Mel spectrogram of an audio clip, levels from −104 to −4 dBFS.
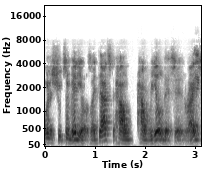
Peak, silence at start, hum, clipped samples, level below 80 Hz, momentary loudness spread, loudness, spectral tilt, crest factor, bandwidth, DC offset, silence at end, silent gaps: -6 dBFS; 0 s; none; under 0.1%; -72 dBFS; 7 LU; -22 LUFS; -5.5 dB/octave; 16 dB; 7 kHz; under 0.1%; 0 s; none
